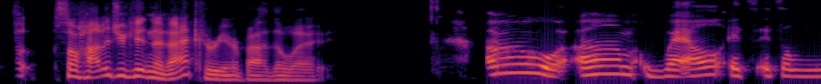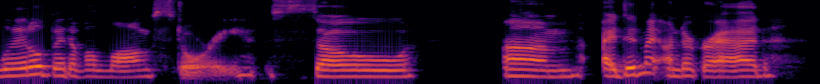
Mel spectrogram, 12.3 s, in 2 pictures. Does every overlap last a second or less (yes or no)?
yes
